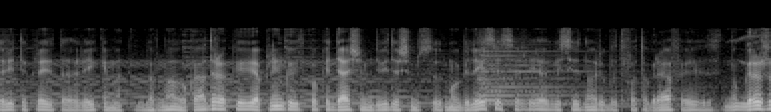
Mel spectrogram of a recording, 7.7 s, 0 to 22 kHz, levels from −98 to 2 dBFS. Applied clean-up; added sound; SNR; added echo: none; Electric guitar + Church bell; 17 dB; none.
